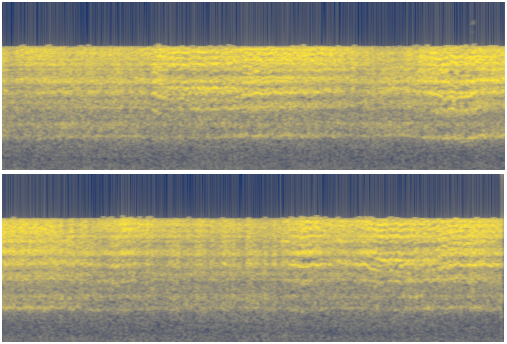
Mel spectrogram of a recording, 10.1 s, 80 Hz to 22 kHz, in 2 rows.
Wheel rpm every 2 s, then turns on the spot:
230, 220, 230, 230, 220.
none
